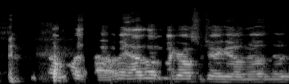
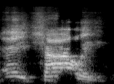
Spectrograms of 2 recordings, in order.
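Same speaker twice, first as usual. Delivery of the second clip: loud, high Philly "Hey, Charlie"; dad's Philly accent; 6 semitones higher, 9 dB louder, much slower than usual. Retold or imitated. Imitating dad's part of town, loud Philly accent. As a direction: call out drawn-out in a Philly accent. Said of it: "But my dad's accent".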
